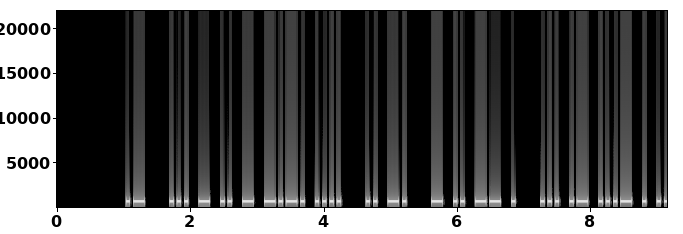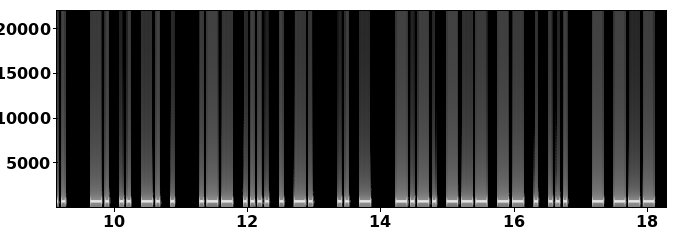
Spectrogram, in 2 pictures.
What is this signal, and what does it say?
Morse code, heard as a keyed tone, about 22 wpm, 700 Hz. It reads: A STITCH IN TIME SAVES NINE WHEN IT COMES TO
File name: Difficult Sentences with Hints - 22wpm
